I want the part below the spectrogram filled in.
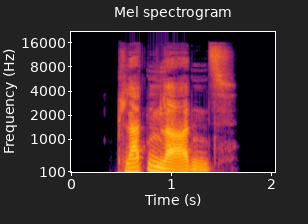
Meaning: genitive singular of Plattenladen
- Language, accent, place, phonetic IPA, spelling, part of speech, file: German, Germany, Berlin, [ˈplatn̩ˌlaːdn̩s], Plattenladens, noun, De-Plattenladens.ogg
